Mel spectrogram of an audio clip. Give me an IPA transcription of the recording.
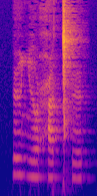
ʏ˦ ʎ ə˨ u̯ ħ ə˨ ǀʰ ʏ˨

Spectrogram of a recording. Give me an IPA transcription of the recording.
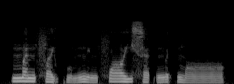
m ɐ˥ n f ɐ˧ j kʷ ɐ˨˥ m n̪ ɪ˨˧ ŋ f ɔː˥ j s ɐ˧ t̚ ŋ ɵ˥ t̚ m ɔː˧

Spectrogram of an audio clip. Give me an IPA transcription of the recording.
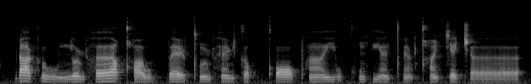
ɽ a˦ k ɽ uː˨ ɲ o˦˨ ɳ h ɜː˦ qʰ uː˨ p ɛ˦˨ ɭ tʼ ũ˦ ɳ h ɛ̃˨ ɳ k ɐ˦ p kʼ ɔ˦˨ pʰ ɐ̃ː˦ j u˦ kʰ ũ˦ k j ɛ̃˨ tʼ ɛ̃˨ ɳ qʰ ɛ̃˦ c ɛ˦˨ c ɽ ɜː˨

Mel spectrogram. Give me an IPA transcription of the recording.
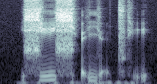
ɕ i ɕ ɛ̰ j ɛ̰ t͡sʼ ḭ

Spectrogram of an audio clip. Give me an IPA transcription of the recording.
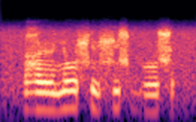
ʁ ɵː˦ n oː˥ ɬ ɾ ʉ˨ ɬ y˥ s b oː˦ s

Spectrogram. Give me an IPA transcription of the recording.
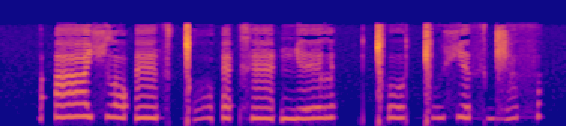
ʔ aː ç l ɔ ʔ ɛ̃ː θ ɡ͡ǀ ɔ̤ ʔ ɛ ʔ x ɛ̃ː ʔ ɲ ɪː l | ǀʰ ʊː ǀ ṳ ç ɪː θ d͡ʒ a̤ θ

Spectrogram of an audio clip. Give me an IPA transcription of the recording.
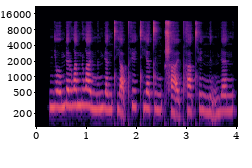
n̪ j o˧˥ ʊ̯ m ɥ ɛ˧ ɻ w a˥ n ɻ w a˥˩ ɪ̯ m i˧˥ m ɥ ɛ˧˥ n t̪ʰ j ä̰˨˩ pʰ y˥ t̪ʰ j ɛ˥ t̪ i˧˥ ŋ ʈ͡ʂʰ a̰˨˩ ɪ̯ pʰ ä˥˧ t̪ʰ y˥˩ n n̪ ḭ˨˩ n m ɥ ɛ˥ n

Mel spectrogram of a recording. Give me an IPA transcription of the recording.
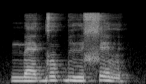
m ɛ ɡ ʊ ɓ ɨ ɬ ɪ l

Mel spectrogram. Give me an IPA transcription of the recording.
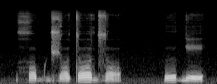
x ɔ b d͡ʒ ɔ t ɔ d͡z ɔ | ʊ ɠ e

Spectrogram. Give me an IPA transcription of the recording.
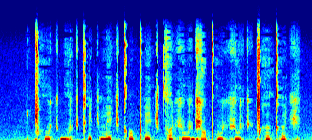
ǀʰ u t͡ʃ b u t͡ʃ kʼ e t͡ʃ m e t͡ʃ kʼ o pʼ e t͡ʃ t͡s ɔ t͡ʃ u d͡ʒ ɔ pʼ u t͡ʃ u t͡ʃ ǀʰ ə kʼ ə t͡ʃ

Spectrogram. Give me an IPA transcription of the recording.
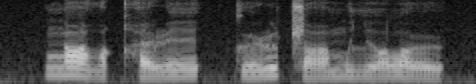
ŋ ɑ ðˤ ʊ qʰ ɛ ɭ ɛ | k ə˞ ɭ ʊ ʈ͡ʂ ɑ m ʊ lʲ ɔ lˠ ə˞

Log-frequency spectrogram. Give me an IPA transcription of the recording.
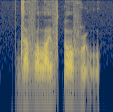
d a v ə lˠ e v ɗ ɔ v ɭ o̰

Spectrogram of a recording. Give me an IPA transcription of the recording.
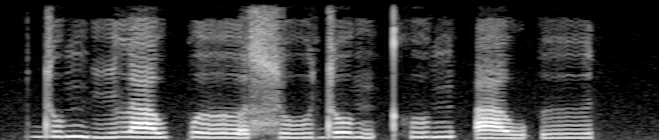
d u˧˥ ŋ i˩˧ l a˧ w p ɤː˧˩ s u˩˧ d o˥˨ ŋ t̪ʰ u˧˥ ŋ ʔ a˧˩ w ʔ ɯː˧˥ t̚

